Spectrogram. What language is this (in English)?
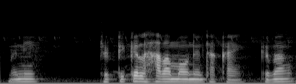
Bodo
